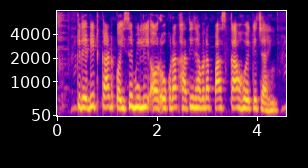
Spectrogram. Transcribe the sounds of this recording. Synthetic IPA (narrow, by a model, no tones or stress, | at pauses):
kɾeɖiʈkaɾɖkəisemiliʔɔːɾokɾakʰat̪iɾɦəmɾapaskaɦoeket͡ʃaːɦi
